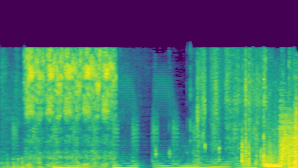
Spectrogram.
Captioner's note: scribbling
